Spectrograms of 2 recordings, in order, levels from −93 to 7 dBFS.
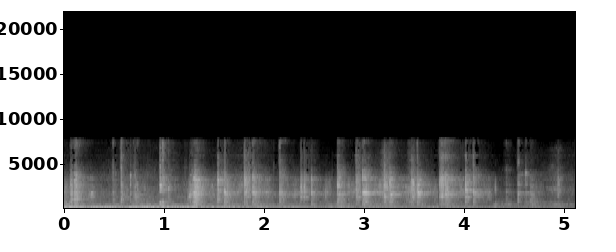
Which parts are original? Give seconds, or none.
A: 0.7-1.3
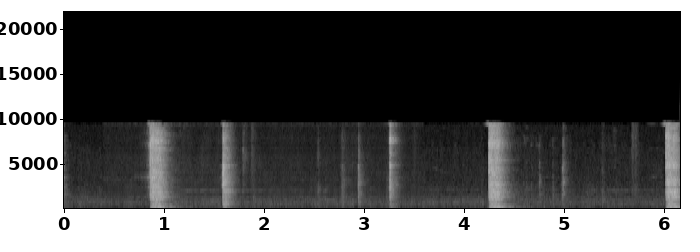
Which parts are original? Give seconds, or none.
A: 0.0-0.4; 3.6-6.2

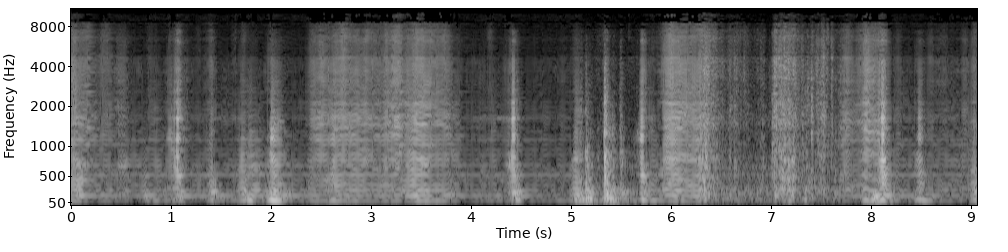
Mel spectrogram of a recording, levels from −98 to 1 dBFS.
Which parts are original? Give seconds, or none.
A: 5.1-5.7; 6.3-7.7

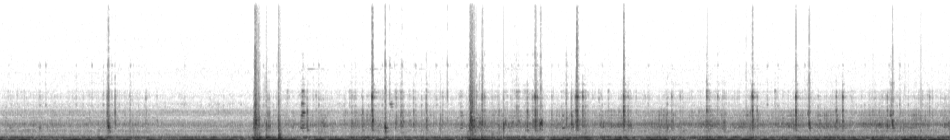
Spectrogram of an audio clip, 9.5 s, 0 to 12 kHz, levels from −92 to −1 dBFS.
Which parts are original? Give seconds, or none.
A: 0.0-9.5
